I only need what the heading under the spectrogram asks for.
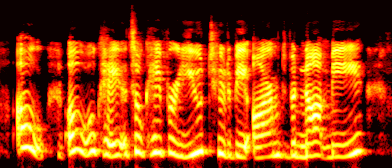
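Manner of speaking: ordinary talk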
